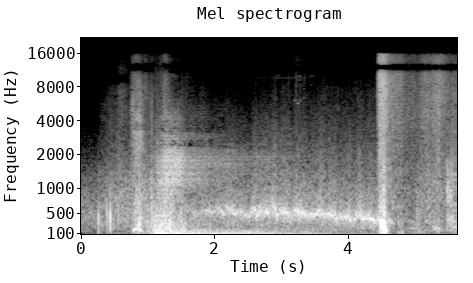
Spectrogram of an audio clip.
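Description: Air rushes past as a figure dives from a great height.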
